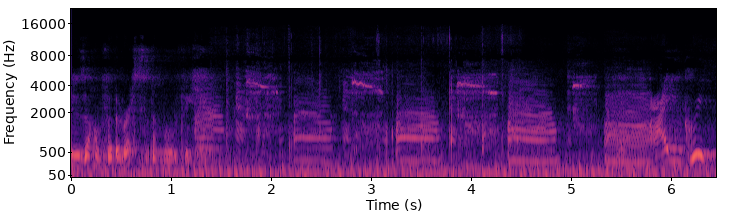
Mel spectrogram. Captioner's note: braying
